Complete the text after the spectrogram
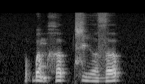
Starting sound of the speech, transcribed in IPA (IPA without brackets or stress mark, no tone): ɓ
